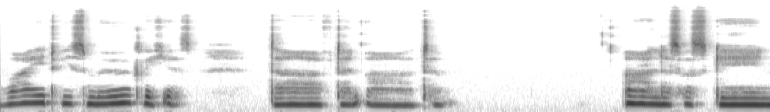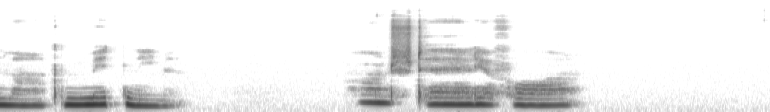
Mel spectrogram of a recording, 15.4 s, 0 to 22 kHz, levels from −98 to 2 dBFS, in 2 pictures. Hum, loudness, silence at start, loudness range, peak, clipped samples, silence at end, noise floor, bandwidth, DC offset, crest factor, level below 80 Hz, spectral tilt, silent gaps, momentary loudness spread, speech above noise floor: none; -34 LUFS; 0 s; 8 LU; -20 dBFS; under 0.1%; 2 s; -84 dBFS; 15.5 kHz; under 0.1%; 16 dB; -86 dBFS; -6 dB/octave; none; 13 LU; 50 dB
